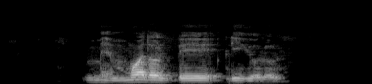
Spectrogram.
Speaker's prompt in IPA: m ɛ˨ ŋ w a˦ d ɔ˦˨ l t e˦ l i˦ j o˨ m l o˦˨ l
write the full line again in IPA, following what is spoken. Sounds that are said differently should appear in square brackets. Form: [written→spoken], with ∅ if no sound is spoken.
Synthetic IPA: m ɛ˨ [ŋ→m] w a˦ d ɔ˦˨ l [t→p] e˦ l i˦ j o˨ [m→∅] l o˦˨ l

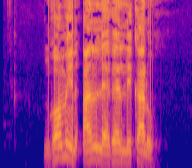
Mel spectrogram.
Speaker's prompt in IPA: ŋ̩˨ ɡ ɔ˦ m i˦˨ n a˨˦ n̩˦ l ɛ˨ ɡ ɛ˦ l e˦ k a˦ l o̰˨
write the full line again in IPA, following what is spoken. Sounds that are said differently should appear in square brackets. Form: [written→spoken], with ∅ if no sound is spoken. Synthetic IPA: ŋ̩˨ ɡ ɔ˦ m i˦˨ n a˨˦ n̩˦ l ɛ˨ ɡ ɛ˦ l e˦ k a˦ l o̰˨

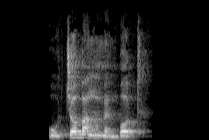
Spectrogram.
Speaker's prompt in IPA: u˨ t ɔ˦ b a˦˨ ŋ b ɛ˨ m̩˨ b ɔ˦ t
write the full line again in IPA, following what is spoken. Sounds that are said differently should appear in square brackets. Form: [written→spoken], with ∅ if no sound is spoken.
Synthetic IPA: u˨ [t→t͡ʃ] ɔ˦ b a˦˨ ŋ [b→m] ɛ˨ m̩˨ b ɔ˦ t

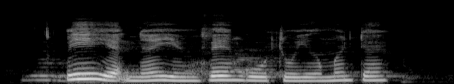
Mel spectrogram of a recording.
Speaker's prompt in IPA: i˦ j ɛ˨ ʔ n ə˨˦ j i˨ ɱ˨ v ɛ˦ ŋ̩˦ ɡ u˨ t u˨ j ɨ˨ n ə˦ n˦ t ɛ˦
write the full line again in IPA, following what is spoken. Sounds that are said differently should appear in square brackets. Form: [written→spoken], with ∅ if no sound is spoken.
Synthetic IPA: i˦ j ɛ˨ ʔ n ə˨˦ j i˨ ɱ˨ v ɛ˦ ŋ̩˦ ɡ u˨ t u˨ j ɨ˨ [n→m] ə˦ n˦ t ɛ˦

